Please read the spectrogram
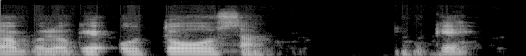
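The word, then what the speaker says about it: お父さん: पर ओतोसान को ओतो ऐसे प्रोनाउंस करते हैं, पर लिखते समय वो ओतोउसान ऐसे लिखते हैं.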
